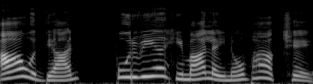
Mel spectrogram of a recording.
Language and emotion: Gujarati, neutral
